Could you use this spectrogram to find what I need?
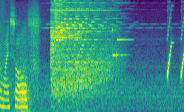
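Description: A sword slashes with a bright, ringing burst.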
